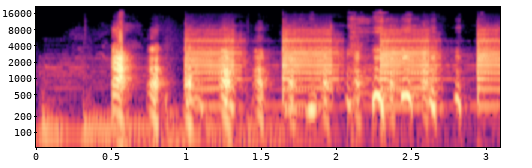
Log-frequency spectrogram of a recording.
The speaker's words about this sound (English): I'm going to let the alarm go because you deserve it for that.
